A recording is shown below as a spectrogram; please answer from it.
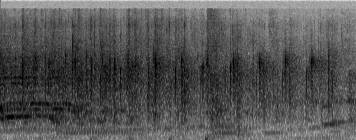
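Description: Church congregation applauding, the scattered claps thinning out toward the end.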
